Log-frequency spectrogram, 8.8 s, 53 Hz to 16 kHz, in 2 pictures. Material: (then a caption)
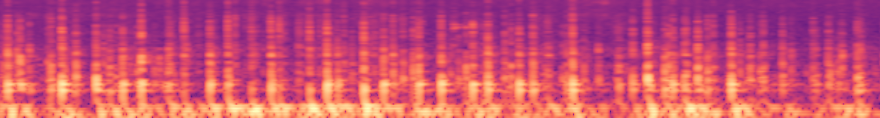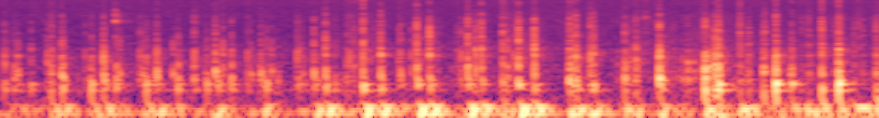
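Cardboard. Fingernails tap and scratch quickly on the glossy cardboard lid of a 500-piece jigsaw puzzle box lying flat. The result is a dense, irregular stream of soft, low, dull taps with short scratchy strokes throughout.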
